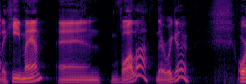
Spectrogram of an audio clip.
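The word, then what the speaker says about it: voilà: not a he-man and voila there we go or as Emily hates when people say voila she's like it's a V I'm like I know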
